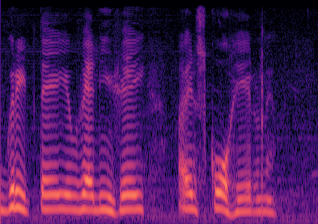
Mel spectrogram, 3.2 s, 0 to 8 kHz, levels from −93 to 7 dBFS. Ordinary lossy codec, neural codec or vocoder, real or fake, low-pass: none; none; real; 7.2 kHz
